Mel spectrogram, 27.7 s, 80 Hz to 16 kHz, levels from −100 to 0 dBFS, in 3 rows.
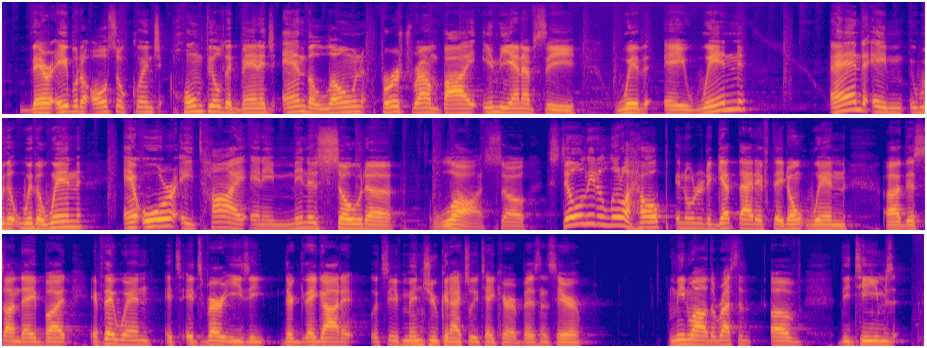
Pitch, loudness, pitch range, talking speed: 140 Hz, -25 LUFS, 125-160 Hz, 180 wpm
